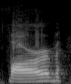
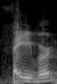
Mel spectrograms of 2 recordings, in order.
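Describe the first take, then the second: First: The name does not sound like 'favor'. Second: The name sounds like the word 'favor'. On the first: The speaker calls it right. "Brett Favre is actually pronounced Favre" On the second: The speaker calls it wrong. "I like to just mess up his name purposely"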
